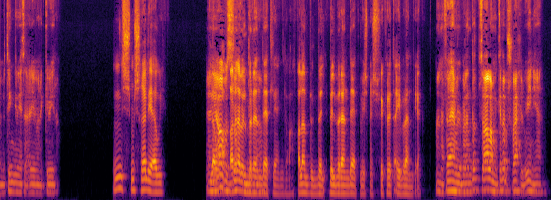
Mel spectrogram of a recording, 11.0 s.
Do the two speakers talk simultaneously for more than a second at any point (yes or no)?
yes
